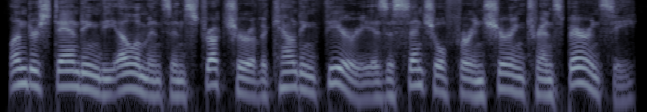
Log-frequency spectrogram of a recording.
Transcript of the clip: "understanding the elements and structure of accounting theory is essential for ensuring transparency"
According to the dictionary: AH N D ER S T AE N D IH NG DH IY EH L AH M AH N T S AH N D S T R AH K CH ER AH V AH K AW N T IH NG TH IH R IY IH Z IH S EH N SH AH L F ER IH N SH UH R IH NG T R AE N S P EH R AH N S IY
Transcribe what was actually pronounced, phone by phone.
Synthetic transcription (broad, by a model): AH N D ER S T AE N D IH NG DH IY EH L AH M AH N T S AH N S T R AH K CH ER AH V AH K AW N T IH NG TH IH R IY IH Z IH S EH N SH L F ER IH N SH UH R IH NG T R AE N S P EH R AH N S IY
